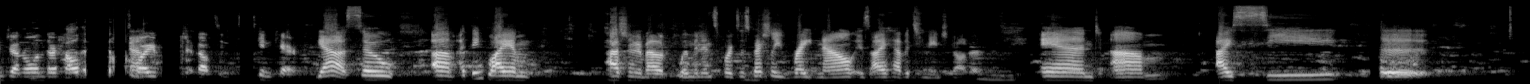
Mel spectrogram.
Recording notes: live at the Dermveda Integrative Skin Care Wellness Fair from the Sheraton Grand Sacramento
